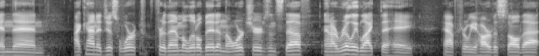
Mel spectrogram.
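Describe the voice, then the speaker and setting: A man with an American accent uses a plain, everyday voice at medium pitch and fairly even intonation. He talks at a fairly quick pace, with a dry, close sound and no echo. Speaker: young farmer and duck guide. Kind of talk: casual chat.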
